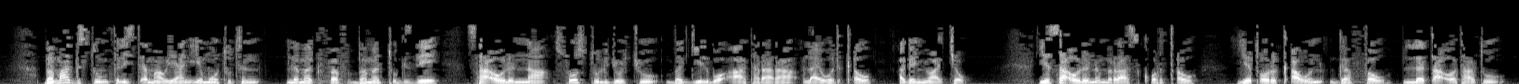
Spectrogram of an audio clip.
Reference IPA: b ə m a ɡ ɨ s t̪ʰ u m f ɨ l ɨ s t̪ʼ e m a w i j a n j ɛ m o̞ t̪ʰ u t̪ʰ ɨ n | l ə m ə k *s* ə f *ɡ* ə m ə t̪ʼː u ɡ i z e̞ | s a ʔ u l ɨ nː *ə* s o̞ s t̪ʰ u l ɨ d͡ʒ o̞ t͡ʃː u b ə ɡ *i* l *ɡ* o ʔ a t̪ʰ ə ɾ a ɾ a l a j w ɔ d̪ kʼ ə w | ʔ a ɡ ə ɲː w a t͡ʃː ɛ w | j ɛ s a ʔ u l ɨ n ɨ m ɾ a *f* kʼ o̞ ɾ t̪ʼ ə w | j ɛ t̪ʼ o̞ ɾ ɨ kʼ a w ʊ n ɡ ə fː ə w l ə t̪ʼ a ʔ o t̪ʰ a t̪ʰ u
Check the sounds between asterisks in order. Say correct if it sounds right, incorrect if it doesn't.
incorrect, incorrect, incorrect, correct, incorrect, incorrect

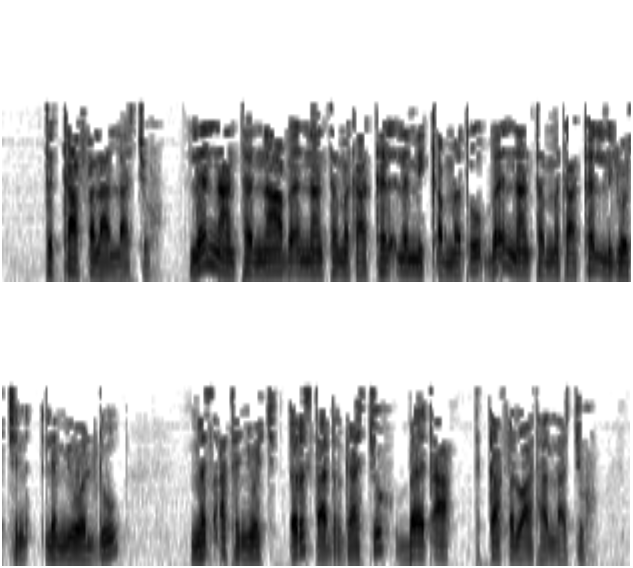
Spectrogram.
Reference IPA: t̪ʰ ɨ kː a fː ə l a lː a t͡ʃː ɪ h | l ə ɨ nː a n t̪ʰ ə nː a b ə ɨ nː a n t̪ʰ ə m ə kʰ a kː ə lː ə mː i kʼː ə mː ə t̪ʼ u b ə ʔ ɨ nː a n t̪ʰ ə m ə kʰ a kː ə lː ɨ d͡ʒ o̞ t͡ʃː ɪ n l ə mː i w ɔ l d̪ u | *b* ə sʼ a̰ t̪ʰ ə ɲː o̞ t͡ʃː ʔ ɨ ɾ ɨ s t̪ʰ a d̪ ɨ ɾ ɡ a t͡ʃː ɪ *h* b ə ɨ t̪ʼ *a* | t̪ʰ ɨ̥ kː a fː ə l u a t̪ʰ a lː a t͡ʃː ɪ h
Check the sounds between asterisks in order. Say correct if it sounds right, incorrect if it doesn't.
incorrect, correct, correct

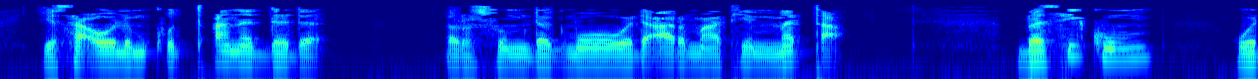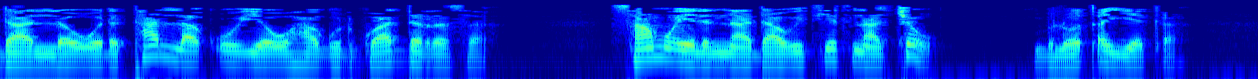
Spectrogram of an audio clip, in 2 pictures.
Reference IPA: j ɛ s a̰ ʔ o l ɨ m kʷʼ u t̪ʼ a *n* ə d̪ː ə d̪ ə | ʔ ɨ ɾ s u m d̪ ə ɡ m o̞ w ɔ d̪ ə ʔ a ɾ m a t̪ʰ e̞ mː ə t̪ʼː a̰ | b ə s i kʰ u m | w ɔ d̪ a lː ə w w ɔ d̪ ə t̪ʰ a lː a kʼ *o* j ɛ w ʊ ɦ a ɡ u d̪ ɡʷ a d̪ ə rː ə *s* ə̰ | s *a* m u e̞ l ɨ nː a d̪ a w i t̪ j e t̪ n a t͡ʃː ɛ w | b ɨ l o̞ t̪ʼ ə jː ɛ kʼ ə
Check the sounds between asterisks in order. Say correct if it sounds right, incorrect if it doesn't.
correct, incorrect, correct, correct

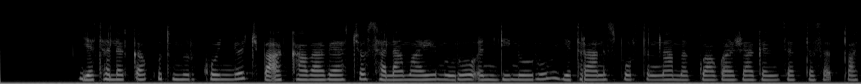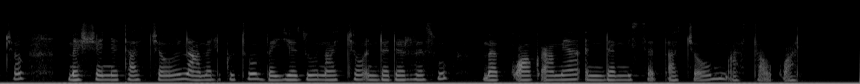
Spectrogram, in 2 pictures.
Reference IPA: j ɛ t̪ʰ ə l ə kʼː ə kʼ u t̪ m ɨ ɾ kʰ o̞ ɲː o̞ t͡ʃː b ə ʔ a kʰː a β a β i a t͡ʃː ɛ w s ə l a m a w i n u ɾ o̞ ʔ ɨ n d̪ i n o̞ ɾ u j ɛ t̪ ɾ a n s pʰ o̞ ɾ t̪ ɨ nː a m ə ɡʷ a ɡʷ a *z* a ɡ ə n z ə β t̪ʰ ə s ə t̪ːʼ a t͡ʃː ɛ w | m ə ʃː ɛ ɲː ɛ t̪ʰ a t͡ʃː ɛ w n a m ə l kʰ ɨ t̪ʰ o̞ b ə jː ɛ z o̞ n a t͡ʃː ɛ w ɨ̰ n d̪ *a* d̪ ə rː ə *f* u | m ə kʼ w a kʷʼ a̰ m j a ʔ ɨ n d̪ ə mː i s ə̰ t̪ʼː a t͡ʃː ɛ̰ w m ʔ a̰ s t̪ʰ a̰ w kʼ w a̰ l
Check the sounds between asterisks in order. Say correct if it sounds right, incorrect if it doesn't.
incorrect, incorrect, incorrect

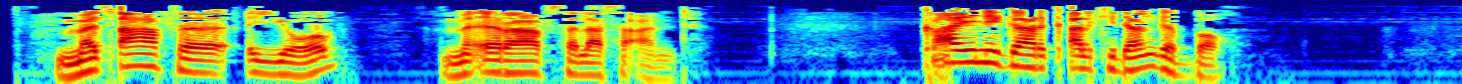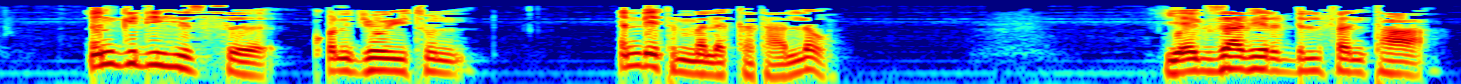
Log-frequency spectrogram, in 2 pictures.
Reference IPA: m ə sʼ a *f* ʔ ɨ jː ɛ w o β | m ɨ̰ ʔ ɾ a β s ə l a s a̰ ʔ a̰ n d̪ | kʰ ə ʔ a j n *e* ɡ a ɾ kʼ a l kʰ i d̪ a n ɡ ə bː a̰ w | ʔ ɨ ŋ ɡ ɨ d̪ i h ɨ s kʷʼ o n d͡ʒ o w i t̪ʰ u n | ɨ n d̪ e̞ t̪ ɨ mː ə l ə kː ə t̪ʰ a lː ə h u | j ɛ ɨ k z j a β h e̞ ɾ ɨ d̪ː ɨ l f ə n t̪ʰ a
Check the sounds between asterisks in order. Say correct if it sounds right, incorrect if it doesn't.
correct, correct

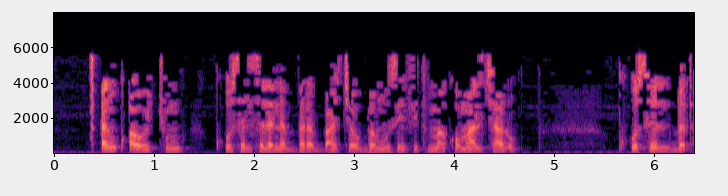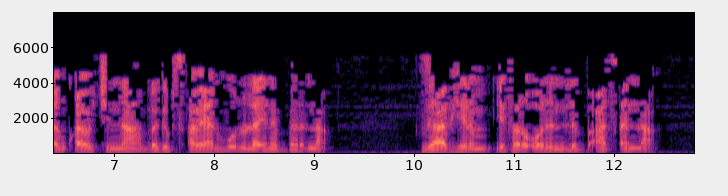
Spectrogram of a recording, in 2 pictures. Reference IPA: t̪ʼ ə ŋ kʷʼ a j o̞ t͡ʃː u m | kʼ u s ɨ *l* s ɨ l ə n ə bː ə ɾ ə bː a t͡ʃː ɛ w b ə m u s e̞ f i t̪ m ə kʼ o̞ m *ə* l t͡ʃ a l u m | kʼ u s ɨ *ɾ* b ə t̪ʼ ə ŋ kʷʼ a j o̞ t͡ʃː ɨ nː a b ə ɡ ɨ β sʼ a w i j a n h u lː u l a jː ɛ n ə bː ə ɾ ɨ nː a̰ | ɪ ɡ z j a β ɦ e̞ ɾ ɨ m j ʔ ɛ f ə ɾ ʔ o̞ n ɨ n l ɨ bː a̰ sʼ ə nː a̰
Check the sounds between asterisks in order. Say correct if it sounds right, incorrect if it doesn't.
correct, incorrect, incorrect

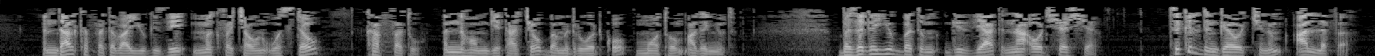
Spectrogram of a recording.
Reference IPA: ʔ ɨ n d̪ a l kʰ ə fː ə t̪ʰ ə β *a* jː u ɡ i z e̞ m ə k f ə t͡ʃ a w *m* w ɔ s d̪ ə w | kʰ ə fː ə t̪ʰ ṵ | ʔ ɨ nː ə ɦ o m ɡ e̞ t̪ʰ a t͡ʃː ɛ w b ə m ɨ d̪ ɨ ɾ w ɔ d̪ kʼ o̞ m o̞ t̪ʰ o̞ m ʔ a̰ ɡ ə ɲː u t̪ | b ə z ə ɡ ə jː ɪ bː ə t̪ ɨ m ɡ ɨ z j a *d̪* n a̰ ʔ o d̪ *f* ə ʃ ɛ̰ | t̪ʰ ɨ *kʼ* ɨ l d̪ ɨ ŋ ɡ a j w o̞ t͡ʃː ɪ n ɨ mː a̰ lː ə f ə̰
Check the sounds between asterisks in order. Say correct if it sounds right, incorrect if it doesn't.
correct, incorrect, incorrect, incorrect, incorrect

